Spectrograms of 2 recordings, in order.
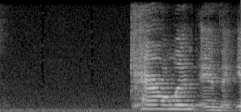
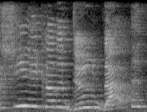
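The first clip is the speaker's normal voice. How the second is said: imitated scoff; 8 semitones higher, faster than usual. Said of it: "He was like".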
